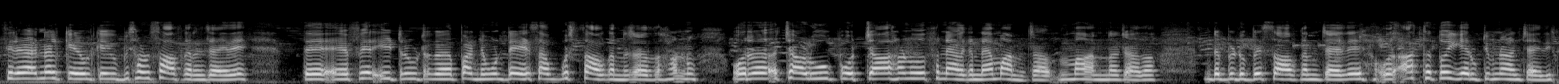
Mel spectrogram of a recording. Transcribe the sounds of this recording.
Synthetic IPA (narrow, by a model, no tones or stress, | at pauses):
pʰɪɾnəlkeːnulkeːuːbiːsaːnũːsaːpʰkəɾnaːt͡ʃaːiːd̪eː | t̪eːpʰɪɾɪʈɾuːʈəpaːɳɖeːmʊ̃ːɳʈeːsəb̚kʊd͡ʒsaːpʰkəɾnaːt͡ʃaːd̪aːsaːnũː | oːɾt͡ʃaːɽuːpoːt͡ʃaːsaːnũːpʰənɛːlkəɾnaɛːmaːnːmaːnnaːt͡ʃaːiːd̪aː | ɖəbeːɖʊbeːsaːpʰkəɾneːt͡ʃaːiːd̪eːo̰ːɾə̰t̪ʰt̪oːiːɛːɾuːʈiːbənaːɽiːt͡ʃaːiːd̪iː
